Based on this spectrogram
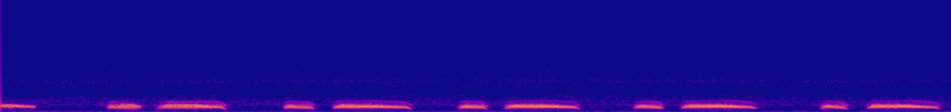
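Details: Big-bodied spotted dove in strong 'thổ rặc' song with stammering coos. Regular pairs of a clipped note and a fuller drawn-out coo, five pairs in six seconds, even and loud. Soft low hum underneath.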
